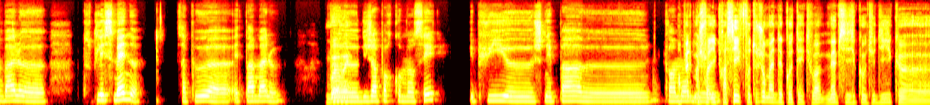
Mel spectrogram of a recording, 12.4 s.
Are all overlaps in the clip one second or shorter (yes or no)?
yes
